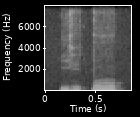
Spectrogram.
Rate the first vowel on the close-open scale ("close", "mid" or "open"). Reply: close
